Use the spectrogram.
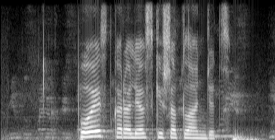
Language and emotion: Russian, neutral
